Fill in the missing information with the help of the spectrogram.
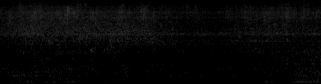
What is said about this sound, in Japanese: それじゃあ、シャワー流しますよ。まずは髪の方から。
